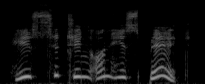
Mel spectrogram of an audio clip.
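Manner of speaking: put-on high little boy voice. A narrator's reading. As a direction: answer like a small boy. Larry answers.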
